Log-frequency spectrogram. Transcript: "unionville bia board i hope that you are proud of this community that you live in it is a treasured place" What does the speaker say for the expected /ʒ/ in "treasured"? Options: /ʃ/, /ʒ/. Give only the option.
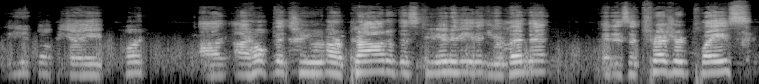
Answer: /ʒ/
